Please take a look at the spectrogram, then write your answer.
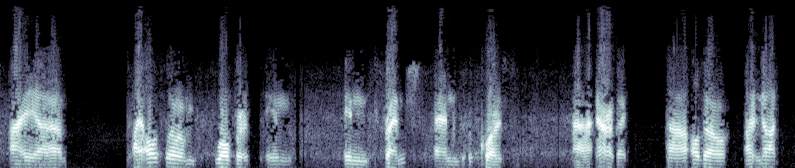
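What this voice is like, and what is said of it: American accent. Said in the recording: “you sound like you've got an American accent”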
